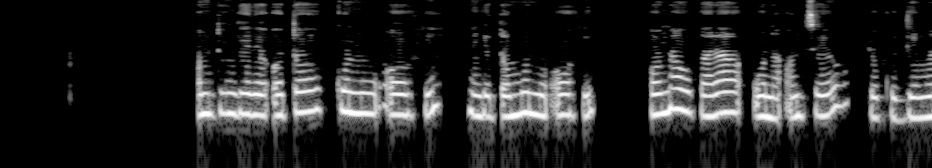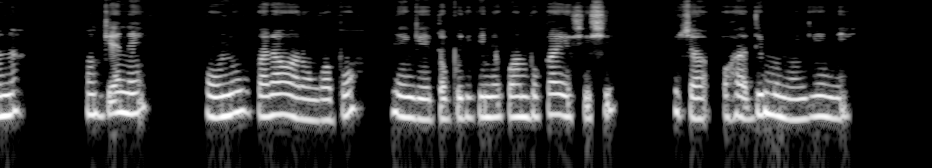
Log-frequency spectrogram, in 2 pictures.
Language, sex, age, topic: Oshiwambo, female, 25-35, agriculture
